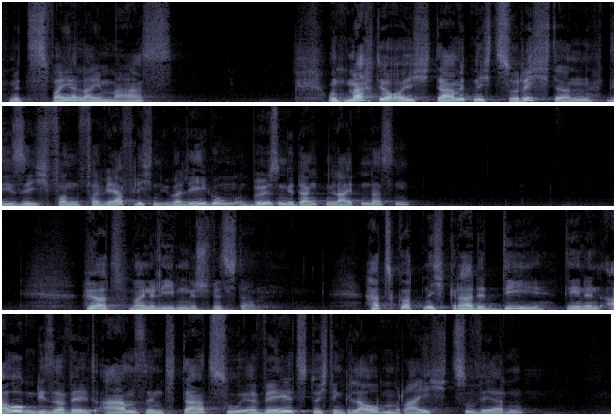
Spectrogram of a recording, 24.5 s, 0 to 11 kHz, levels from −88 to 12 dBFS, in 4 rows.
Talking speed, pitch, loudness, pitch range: 115 wpm, 145 Hz, -28 LUFS, 125-175 Hz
